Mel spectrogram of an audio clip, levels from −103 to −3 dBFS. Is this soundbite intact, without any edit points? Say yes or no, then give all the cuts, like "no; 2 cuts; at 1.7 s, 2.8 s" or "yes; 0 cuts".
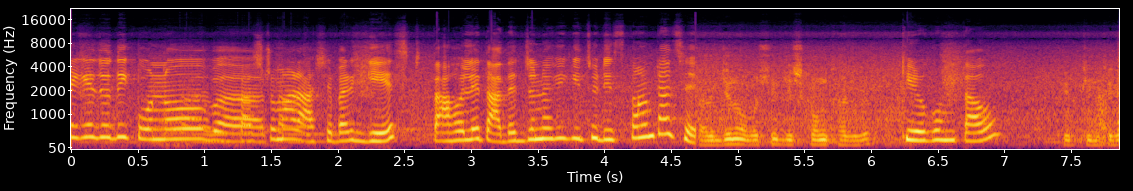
no; 2 cuts; at 1.4 s, 4.7 s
